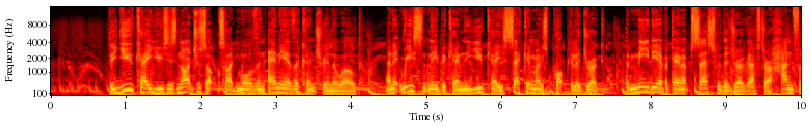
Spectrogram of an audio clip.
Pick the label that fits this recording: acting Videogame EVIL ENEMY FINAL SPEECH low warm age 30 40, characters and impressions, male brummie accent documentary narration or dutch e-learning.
male brummie accent documentary narration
